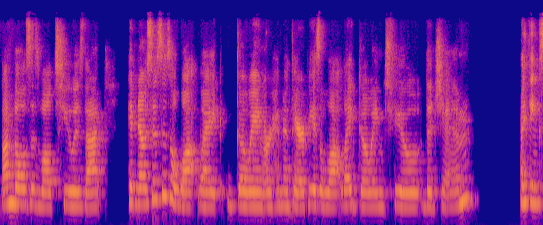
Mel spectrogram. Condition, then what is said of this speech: None; typical speech.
